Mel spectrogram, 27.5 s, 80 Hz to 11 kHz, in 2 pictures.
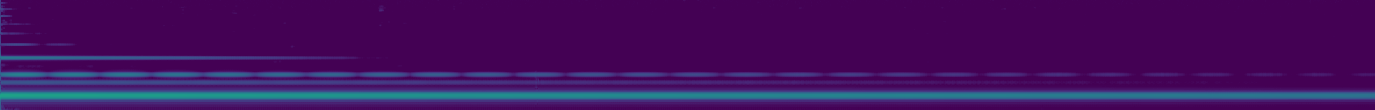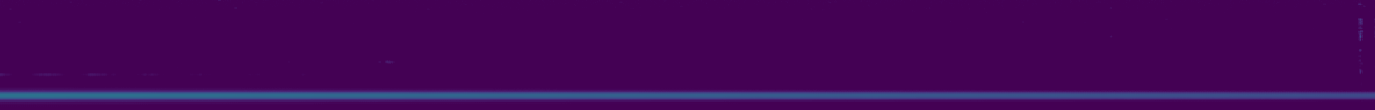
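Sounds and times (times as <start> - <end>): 
singing bowl from Nepal: 0.0 - 15.7.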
